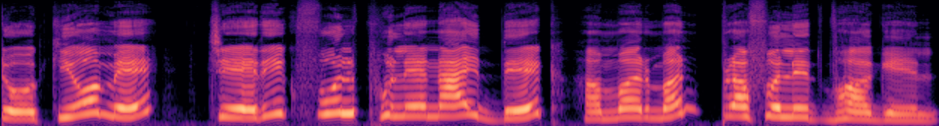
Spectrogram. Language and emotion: Maithili, happy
